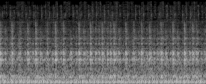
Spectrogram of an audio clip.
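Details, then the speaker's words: 2011 Chevy Aveo with misfire, idling: fast, tinny metallic rattle over the steady idle from the compromised substrate inside the exhaust-manifold catalytic converter, damaged by long exposure to the misfire. "so that rattling is the substrain inside the catalytic inverter on the exhaust manold it's obviously been compromised because of the the long exposure the M fire"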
